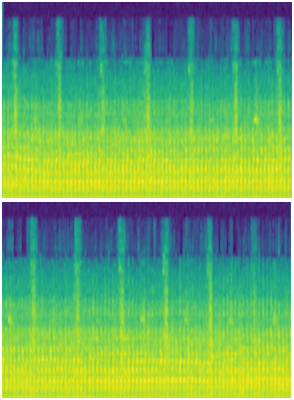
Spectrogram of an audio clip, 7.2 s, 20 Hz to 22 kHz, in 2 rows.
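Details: Caterpillar D8 2U crawler main diesel, first start in its revival after the pony motor was sorted; deep, steady idle with an even low beat, no knocks or misses. The motor sounds fantastic. Normal idle.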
